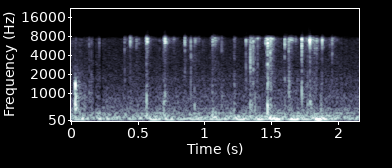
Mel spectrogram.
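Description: Computer keyboard typing: a quick, irregular run of key clicks as a line of code is typed.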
